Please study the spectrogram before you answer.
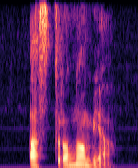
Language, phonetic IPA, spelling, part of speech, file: Polish, [ˌastrɔ̃ˈnɔ̃mʲja], astronomia, noun, Pl-astronomia.ogg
